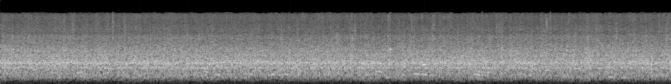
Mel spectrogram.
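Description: Heavy thunderstorm downpour: a steady hiss of rain falling on trees and leaves, with scattered faint ticks of drops striking close by.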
